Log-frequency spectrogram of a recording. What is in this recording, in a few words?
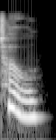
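"toll", British English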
